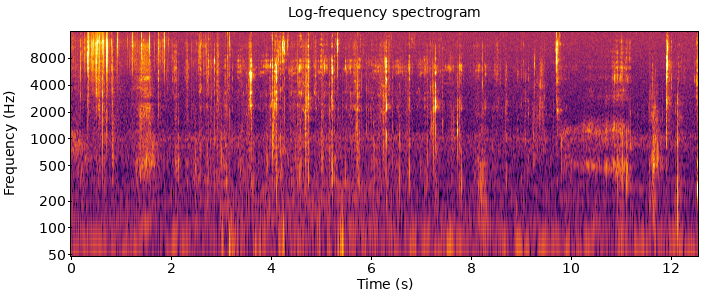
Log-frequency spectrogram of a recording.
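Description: A close-miked bite into a shawarma (meat and vegetables wrapped in thin flatbread), then steady chewing with many short, sharp crackles and mouth clicks.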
